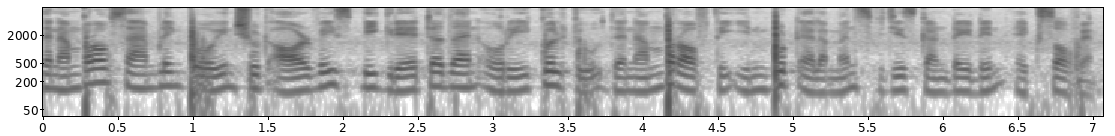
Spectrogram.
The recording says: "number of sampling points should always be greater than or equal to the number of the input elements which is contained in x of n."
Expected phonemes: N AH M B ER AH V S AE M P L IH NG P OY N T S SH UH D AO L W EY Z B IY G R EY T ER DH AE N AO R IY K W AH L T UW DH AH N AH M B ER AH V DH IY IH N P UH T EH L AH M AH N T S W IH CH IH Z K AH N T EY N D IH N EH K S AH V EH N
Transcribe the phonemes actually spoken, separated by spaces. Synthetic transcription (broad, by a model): N AH M B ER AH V S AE M B L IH NG P OY N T SH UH D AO L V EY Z B IY G R EY T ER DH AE N AO R IY K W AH L T UW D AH N AH M B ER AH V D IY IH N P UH T EH L AH M AH N T S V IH CH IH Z K AH N T EY N D IH N EH K S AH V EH N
